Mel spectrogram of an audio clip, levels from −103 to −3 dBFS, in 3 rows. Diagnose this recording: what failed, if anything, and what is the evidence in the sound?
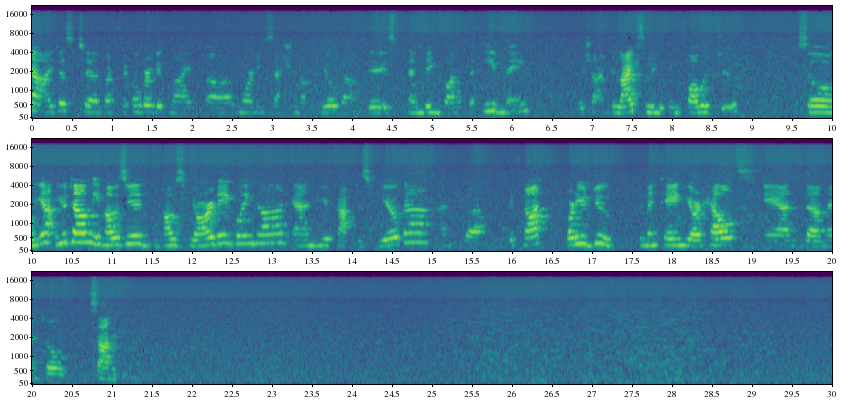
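The failure sits in call processing, where the noise suppressor is working too hard. Throughout the clip it pulls the background down by about 19 dB. The room noise, which sits only about 10 dB under the speech, drops away in the gaps and swells back under each phrase. These are classic noise suppressor artifacts from band-by-band gain that jumps frame to frame.

The same stage is also causing speech cut by the noise suppressor. With the noise that close to the speech level, the suppressor mistakes quieter parts of the speech for background and clamps them by about 22 dB at the deepest. The affected stretches run 0.11–6.16 s, 6.83–8.82 s, 9.57–9.72 s, 11.45–12.56 s, 13.14–15.65 s and 15.96–21.18 s. The worst is the opening stretch, where around four seconds in total sound swallowed or faint. The later ones are shorter, down to a brief dip at 9.6 s.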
